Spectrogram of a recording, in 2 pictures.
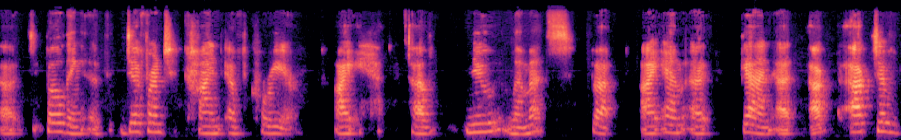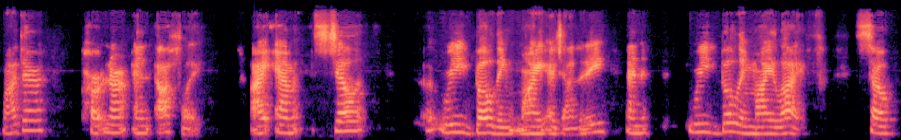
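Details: Aphasia (nonfluent speech) in a female stroke survivor whose stroke initially took away all her speech; speaking remains difficult, with right arm and hand paralysis and a limp.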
